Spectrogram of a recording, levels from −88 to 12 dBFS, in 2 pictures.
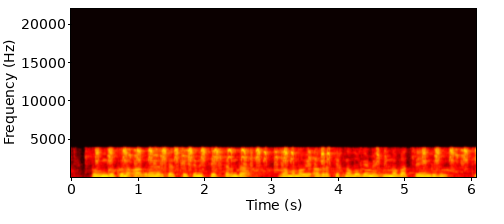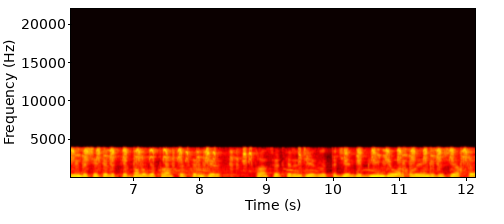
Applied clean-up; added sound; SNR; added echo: none; Bird; 2 dB; none.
